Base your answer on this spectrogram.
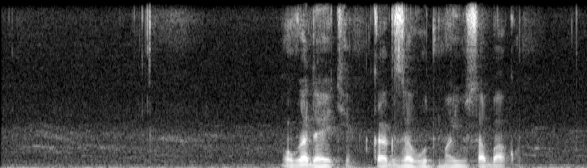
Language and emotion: Russian, neutral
